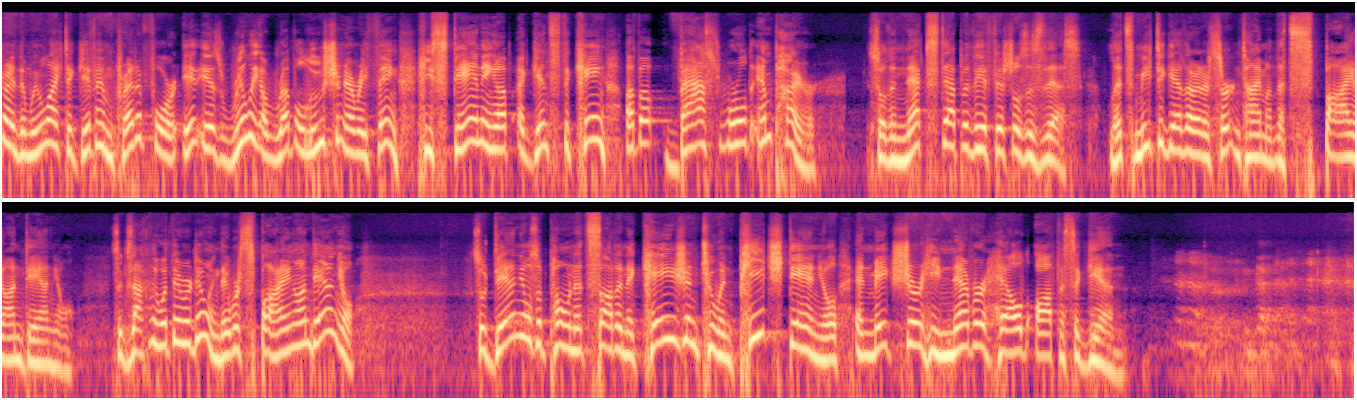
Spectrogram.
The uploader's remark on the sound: Sunday church service livestream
